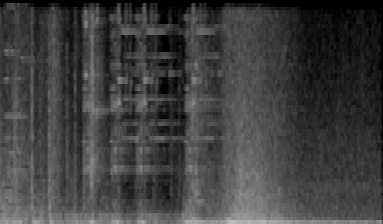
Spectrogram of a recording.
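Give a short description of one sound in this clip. Sword strikes clash and crackle with magic bursts.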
